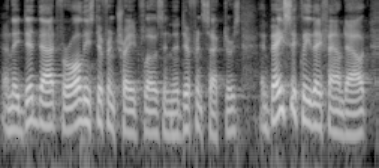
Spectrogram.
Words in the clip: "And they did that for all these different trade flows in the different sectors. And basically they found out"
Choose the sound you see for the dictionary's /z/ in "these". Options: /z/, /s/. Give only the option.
/z/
